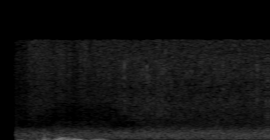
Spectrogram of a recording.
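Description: Wind buffeting the microphone in a few low rumbling gusts for under a second, then a faint steady outdoor hiss.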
